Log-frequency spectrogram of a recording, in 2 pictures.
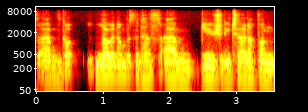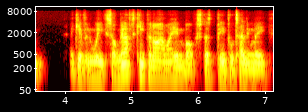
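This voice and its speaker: A man's voice: lowish voice, husky, poor audio. A man hosting an online webinar in a chatty, hesitant way, full of ums, speaking over a video call. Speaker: webinar host. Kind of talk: casual online presentation.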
